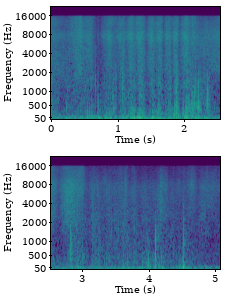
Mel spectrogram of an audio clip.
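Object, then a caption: Cotton corduroy jacket. Long dark-painted nails and fingertips scratch and rub across the ribbed fabric and chest pocket of a soft red corduroy cotton jacket with buttons, worn on the body. The result is a steady, quiet texture of dry scratching and soft rubbing over a low rumble, with a few sharper scratches standing out near the end.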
